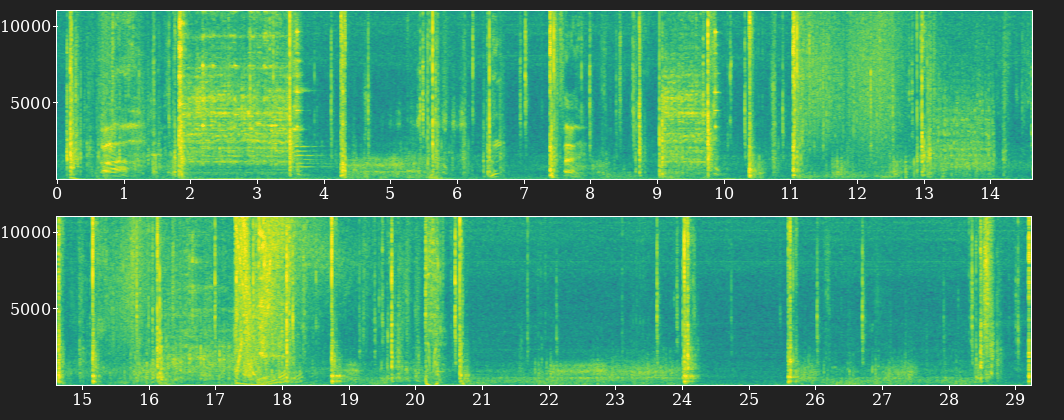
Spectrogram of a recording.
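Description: Skateboard wheels roll and clack on concrete.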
